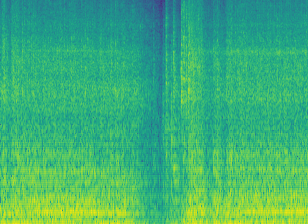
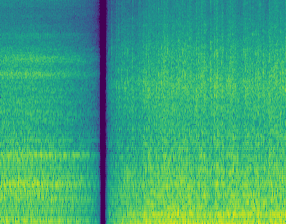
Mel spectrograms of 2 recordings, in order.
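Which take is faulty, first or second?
first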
